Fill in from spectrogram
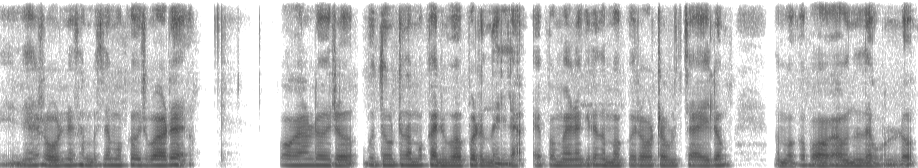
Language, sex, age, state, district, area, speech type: Malayalam, female, 60+, Kerala, Wayanad, rural, spontaneous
